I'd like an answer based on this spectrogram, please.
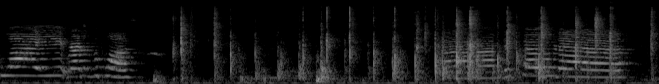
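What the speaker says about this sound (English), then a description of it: "Let's give her a quiet round of applause." Quick soft claps in a short burst during a children's math class, with children's voices talking before and after.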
